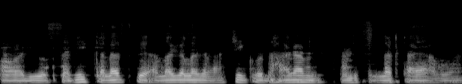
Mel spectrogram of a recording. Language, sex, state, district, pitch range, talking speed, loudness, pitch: Hindi, male, Bihar, Jamui, 95-100 Hz, 195 wpm, -26 LUFS, 95 Hz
